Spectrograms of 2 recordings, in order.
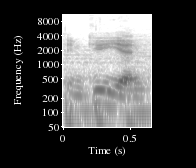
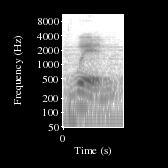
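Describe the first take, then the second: First: It is said as spelled, like noo-yen. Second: It is said as one syllable, like win. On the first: "or as it as you would read it" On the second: "is pronounced Win"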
